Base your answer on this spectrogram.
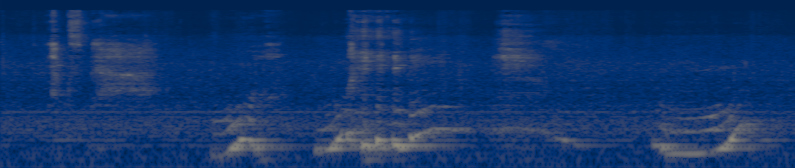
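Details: Boston Terrier complaining during bath time, uttering three bouts of low, wavering, throaty moans that rise and fall, separated by pauses, with soft splashing noises indoors.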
